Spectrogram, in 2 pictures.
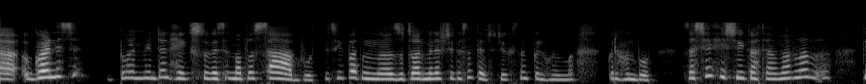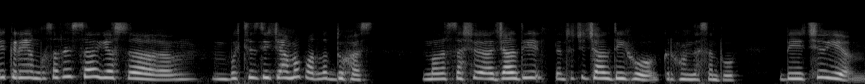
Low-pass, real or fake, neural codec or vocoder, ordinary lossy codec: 7.2 kHz; fake; codec, 16 kHz, about 1 kbps, DyCAST, with the encoder's durations; AAC, 32 kbps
